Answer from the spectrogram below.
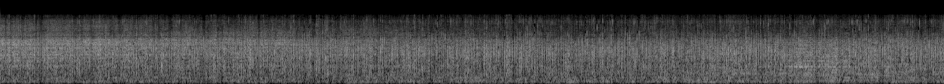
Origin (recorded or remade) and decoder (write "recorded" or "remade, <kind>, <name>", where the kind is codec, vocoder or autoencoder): recorded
